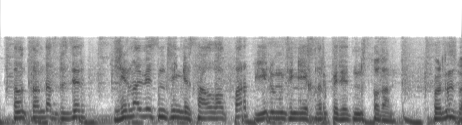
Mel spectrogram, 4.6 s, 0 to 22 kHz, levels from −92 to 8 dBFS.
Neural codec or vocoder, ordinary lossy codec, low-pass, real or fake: vocoder, 44.1 kHz, 128 mel bands, Pupu-Vocoder; none; 7.2 kHz; fake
